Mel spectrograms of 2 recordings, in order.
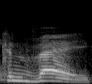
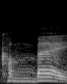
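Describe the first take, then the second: First: The middle consonant is a clear V sound. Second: The middle consonant is not a clear V sound. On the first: The speaker calls it right. "It's un V. ... Casi como un F" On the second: The speaker calls it wrong. "not convey"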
